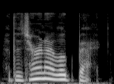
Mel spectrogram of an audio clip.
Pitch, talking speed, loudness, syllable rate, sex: 220 Hz, 315 wpm, -16 LUFS, 7.7 syllables/s, female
